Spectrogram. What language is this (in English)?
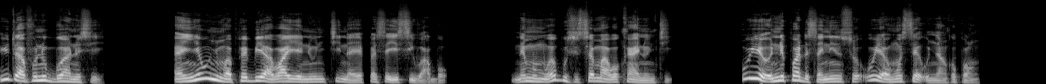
Akan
